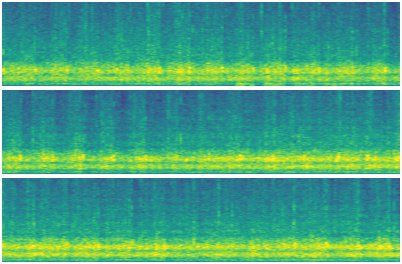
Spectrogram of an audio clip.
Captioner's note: applause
